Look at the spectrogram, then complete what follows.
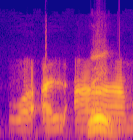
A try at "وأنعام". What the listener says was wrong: واو نہیں ہے، انعام. انعام ال نہیں ان نون انعام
